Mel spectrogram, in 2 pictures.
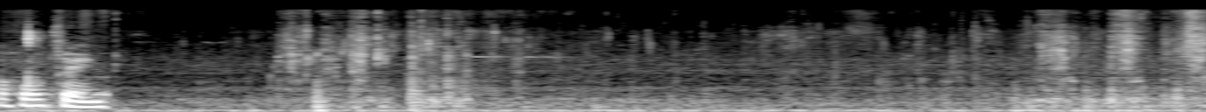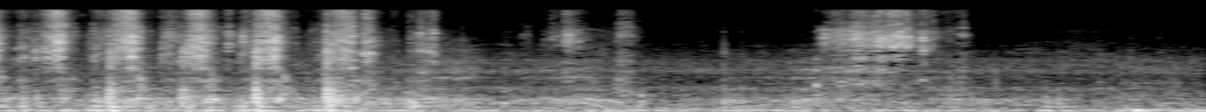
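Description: A wire whisk beats batter in a metal bowl with quick scraping clinks.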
